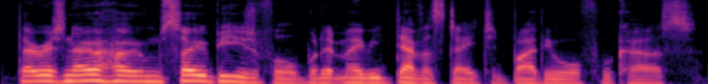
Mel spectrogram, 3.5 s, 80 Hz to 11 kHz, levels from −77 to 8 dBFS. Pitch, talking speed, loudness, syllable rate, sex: 135 Hz, 255 wpm, -17 LUFS, 6.9 syllables/s, male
